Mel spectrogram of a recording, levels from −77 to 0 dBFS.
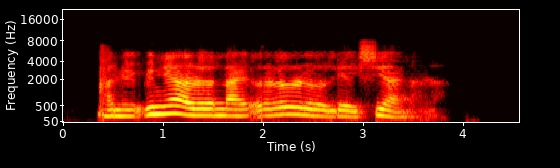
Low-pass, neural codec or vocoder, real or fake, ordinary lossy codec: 7.2 kHz; codec, 16 kHz, 1 kbps, FunCodec, trained on Chinese and English, 50 frames a second; fake; Opus, 16 kbps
